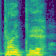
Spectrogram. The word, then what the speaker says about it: propor: Mas por que que propor pare para pensar, propor, se eu não falasse propor, se a pronúncia fosse propor, seria separado. Só que a pronúncia correta é propor.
